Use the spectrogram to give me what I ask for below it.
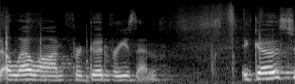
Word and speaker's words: allelon: In Greek, this term is pronounced allelon.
